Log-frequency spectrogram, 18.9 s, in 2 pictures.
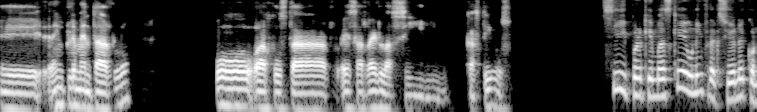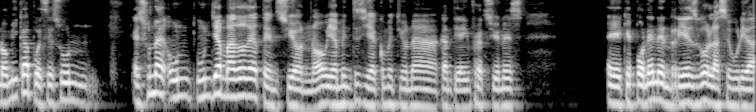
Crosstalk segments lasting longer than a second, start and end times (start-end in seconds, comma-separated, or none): none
